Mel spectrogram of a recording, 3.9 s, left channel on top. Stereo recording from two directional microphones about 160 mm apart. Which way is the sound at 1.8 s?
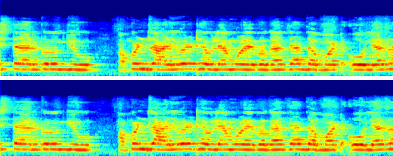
50° right (ahead or behind).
